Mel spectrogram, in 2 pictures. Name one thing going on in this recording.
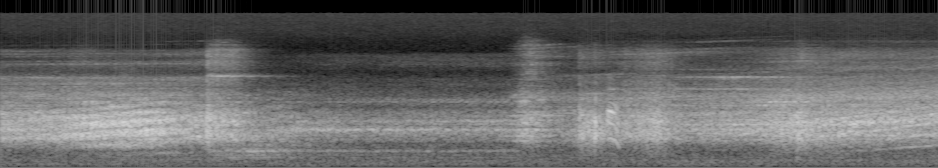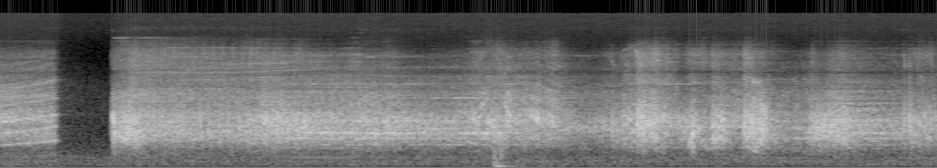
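Dramatic music plays through a small, tinny speaker.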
